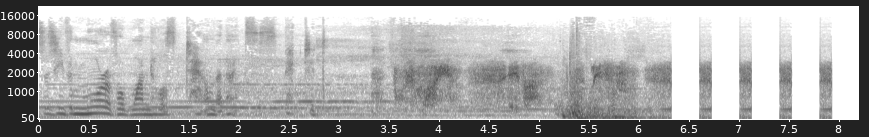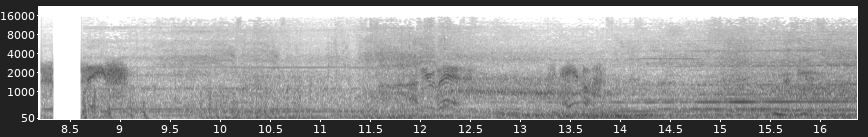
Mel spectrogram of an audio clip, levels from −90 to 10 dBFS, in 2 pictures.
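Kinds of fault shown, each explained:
Stutter with silent gaps: a 0.11 s burst repeats five times every 0.40 s with digital silence between, likely a stalled stream replaying its last fragment.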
